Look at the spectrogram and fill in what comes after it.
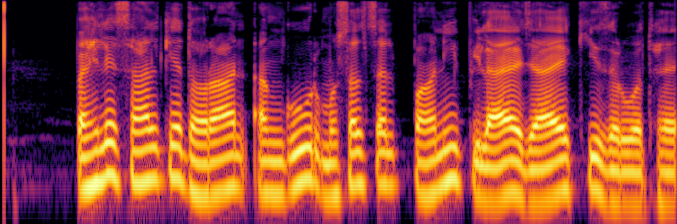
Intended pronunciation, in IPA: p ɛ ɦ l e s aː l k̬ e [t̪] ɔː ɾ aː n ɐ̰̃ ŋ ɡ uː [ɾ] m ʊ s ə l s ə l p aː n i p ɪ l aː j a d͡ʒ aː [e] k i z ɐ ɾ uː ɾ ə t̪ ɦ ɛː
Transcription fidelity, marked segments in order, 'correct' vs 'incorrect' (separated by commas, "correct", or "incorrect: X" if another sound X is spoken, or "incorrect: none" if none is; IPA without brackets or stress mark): incorrect: d̪, correct, correct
